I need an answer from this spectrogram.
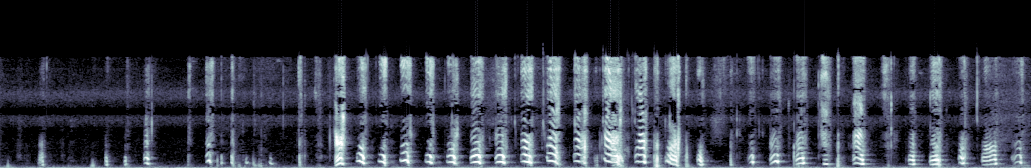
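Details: Hand-fed newborn miniature schnauzer male, a messy eater, gives rapid strings of squeaky whimpers; sparse faint squeaks at first, then loud, fast, tightly packed squeals from about four seconds on, tapering to uneven bursts, with a low background hum.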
